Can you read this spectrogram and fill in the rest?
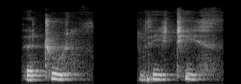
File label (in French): anglais lecon face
